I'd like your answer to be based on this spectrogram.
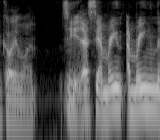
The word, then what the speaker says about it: Goemon: Nope, Goemon is how they say it in the movie.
